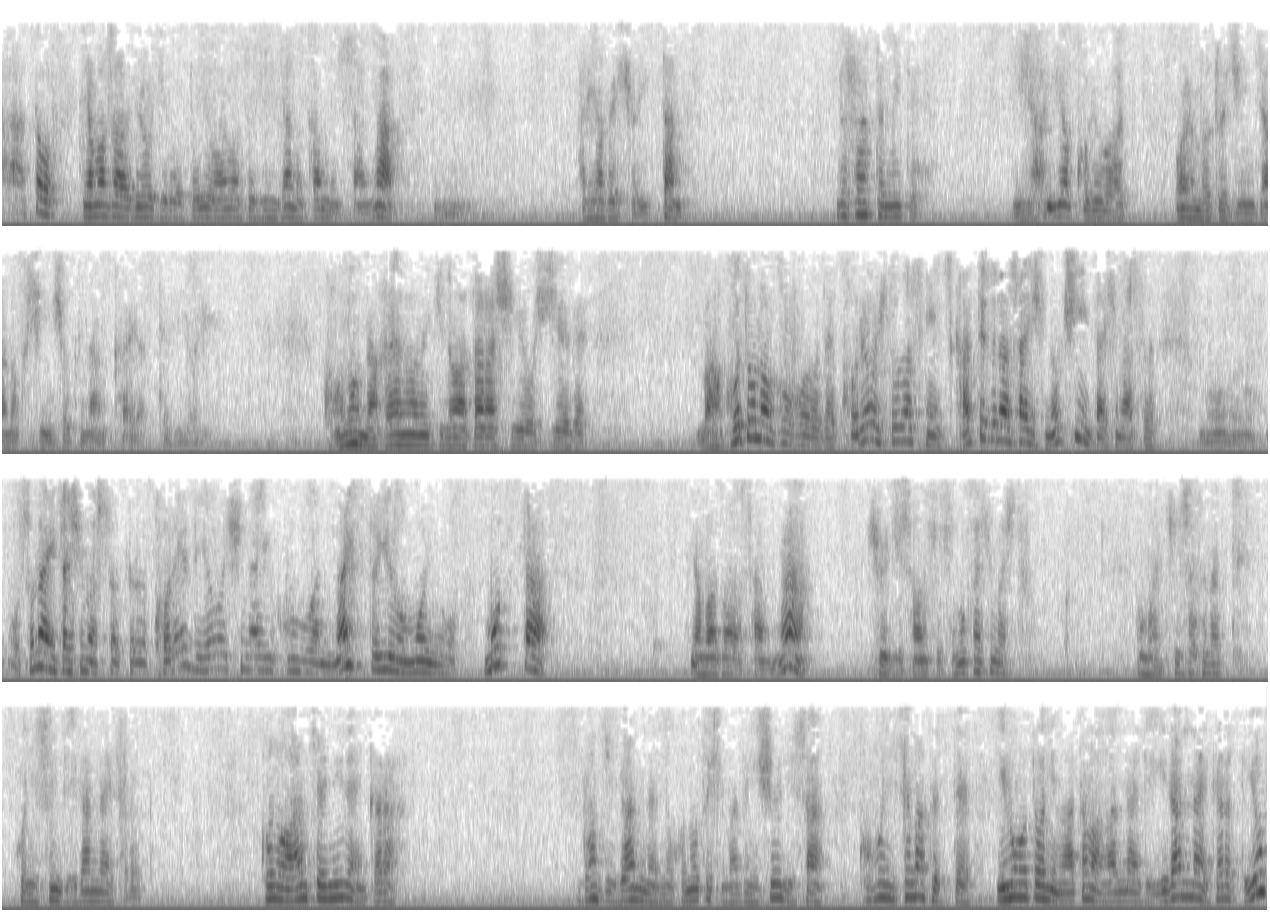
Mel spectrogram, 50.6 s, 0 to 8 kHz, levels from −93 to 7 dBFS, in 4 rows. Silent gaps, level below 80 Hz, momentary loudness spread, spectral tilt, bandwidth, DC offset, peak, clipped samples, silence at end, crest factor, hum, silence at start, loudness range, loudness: none; -54 dBFS; 23 LU; -6 dB/octave; 6 kHz; 1%; -14 dBFS; under 0.1%; 0 s; 20 dB; none; 0 s; 8 LU; -35 LUFS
